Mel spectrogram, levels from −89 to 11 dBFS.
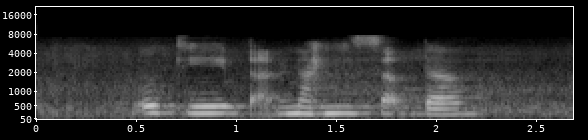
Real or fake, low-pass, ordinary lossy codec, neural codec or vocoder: fake; 7.2 kHz; AAC, 48 kbps; codec, 16 kHz, 2 kbps, X-Codec, HuBERT features, trained on balanced general audio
